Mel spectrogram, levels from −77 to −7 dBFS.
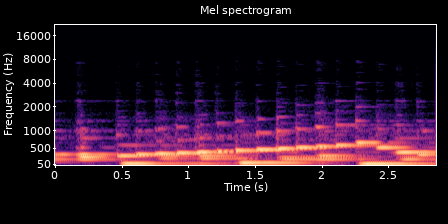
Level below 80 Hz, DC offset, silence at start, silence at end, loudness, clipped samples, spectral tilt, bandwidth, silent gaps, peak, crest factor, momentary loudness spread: -24 dBFS; under 0.1%; 0 s; 0 s; -18 LUFS; under 0.1%; -11.5 dB/octave; 4.2 kHz; none; -6 dBFS; 10 dB; 3 LU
